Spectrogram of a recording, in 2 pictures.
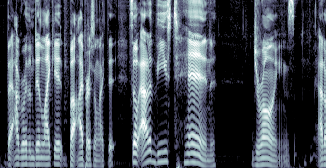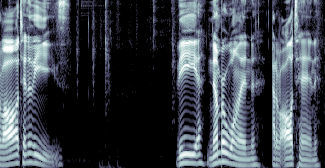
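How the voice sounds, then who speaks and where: Young man, casual art vlog chat, rambling, self-critical, smooth clear voice, dry close sound. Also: medium pitch, slow pace, no room sound. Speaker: artist and channel host. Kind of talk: casual commentary on own drawings.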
